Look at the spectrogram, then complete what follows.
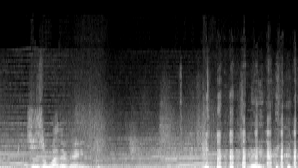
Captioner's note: laughter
